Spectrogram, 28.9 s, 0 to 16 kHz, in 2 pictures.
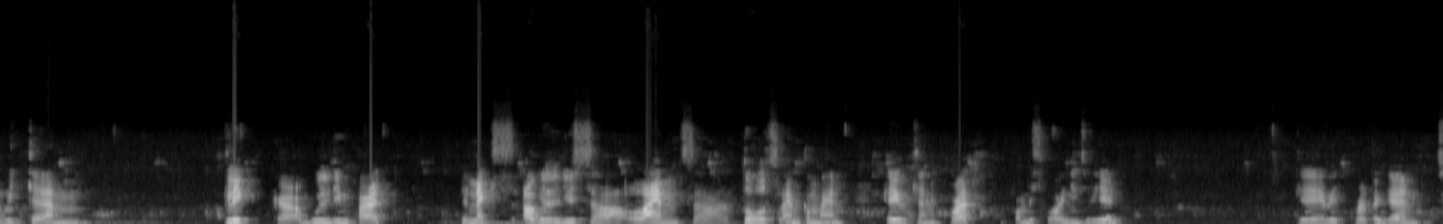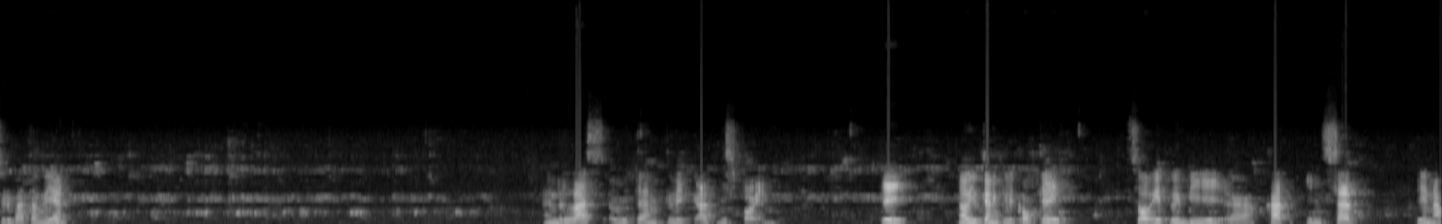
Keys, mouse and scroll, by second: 0.9 click, 8.1 click, 9.0-10.3 scroll up 1, 10.3 click, 12.8 scroll down 1, 13.1 middle click, 14.9 click, 26.4 shift+middle click.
